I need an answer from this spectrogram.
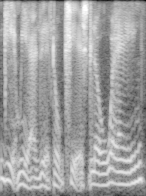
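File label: old lady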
